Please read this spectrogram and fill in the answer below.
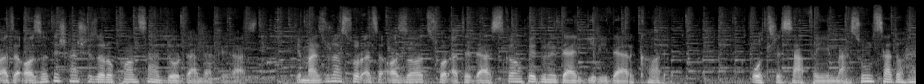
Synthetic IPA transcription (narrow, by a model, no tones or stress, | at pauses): oʔæt̪ʰe̞ʔɒːzɒːd̪eʃhæʃhe̞zɒːɾo̞pʰɒːnsæd̪ːoɾd̪æɾd̪æɣiːɣæ̰st̪ | cʰe̞mænzuːɾæzso̞ɾʔæt̪ʰḛʔɒːzɒːd̪̥so̞ɾʔæ̰t̪ʰe̞d̪æst̪̚ɡ̥ɒːhbe̞d̪uːne̞d̪æɾɟiːɾiːd̪æɾkʰɒːɾḛ | ɢo̞t̪ʰɾe̞sæfhejinmæhsuːlsæd̪oɦæ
